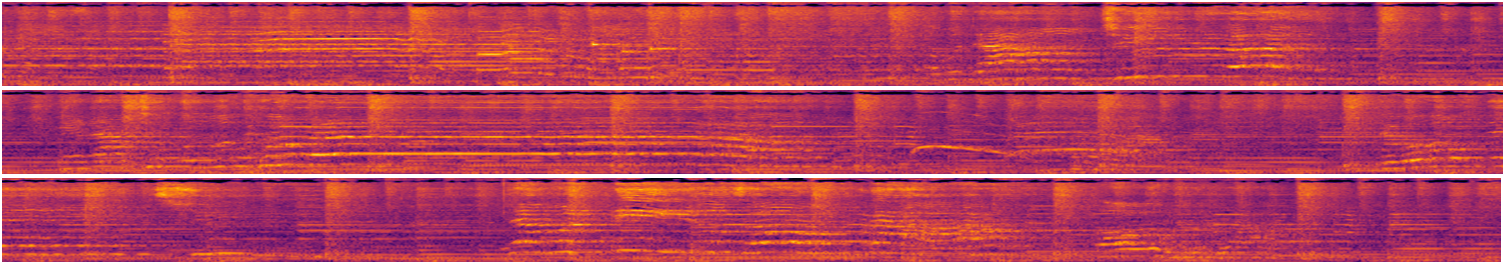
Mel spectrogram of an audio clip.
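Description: Live blues-rock band playing, with electric guitar and a horn section of trumpet, saxophone and trombone, and a woman singing lead over it.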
